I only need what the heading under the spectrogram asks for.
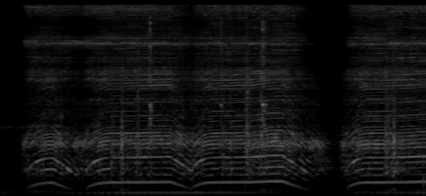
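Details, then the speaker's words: Cheap, lightweight toy-like sewing machine from charity shop e-waste, motor running but nothing driving: repeated whirring surges that drop and stall, lumpy and jamming; owner suspects stripped belt or broken/stripped plastic drive gear. "I think it's either stripped a belt or it's probably a plastic drive gear that's broken and it's not going right through its cycle. Anyway, something's jamming."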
